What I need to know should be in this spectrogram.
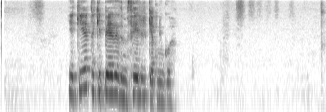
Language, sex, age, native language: Icelandic, female, 60-69, Icelandic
